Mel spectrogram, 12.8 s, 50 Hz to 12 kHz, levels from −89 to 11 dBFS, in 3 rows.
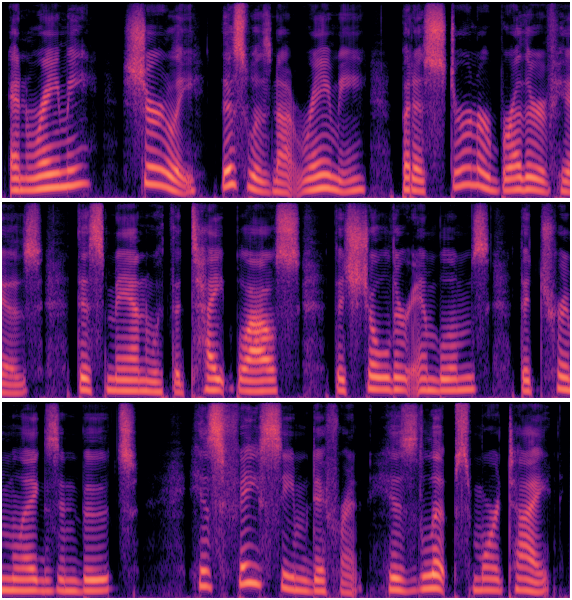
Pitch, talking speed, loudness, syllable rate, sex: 200 Hz, 160 wpm, -20 LUFS, 4.3 syllables/s, female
